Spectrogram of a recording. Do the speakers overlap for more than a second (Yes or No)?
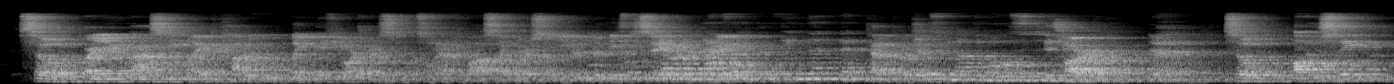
Yes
